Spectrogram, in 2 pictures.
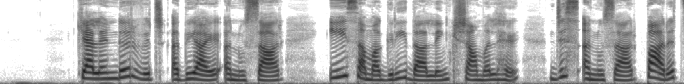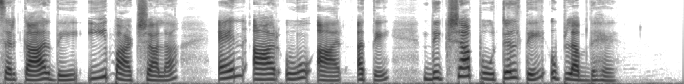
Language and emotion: Punjabi, neutral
